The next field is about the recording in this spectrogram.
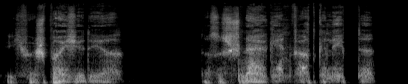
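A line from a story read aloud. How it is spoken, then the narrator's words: Whispering. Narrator (German): flüsterte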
